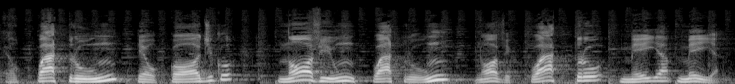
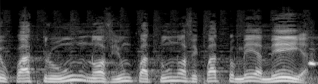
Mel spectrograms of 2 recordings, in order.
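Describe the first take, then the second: First: The number is read slowly. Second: The number is read fast.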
